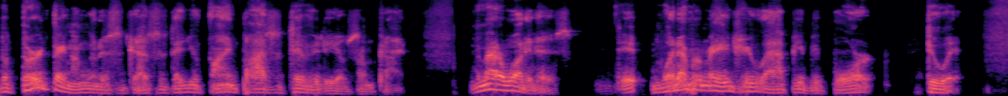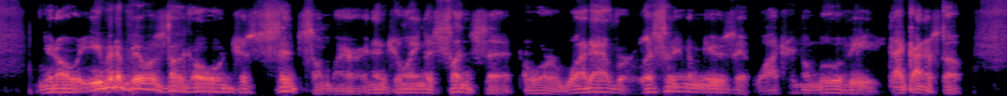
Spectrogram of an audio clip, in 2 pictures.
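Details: Adult man, laryngectomee after throat cancer with vocal cords removed; hoarse voice for about six months before diagnosis; alaryngeal speech after total laryngectomy.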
